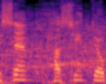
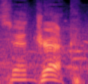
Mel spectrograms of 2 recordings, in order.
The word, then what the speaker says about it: San Jacinto: know how to parent we know how to pronounce our J's in espanol but yeah he says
